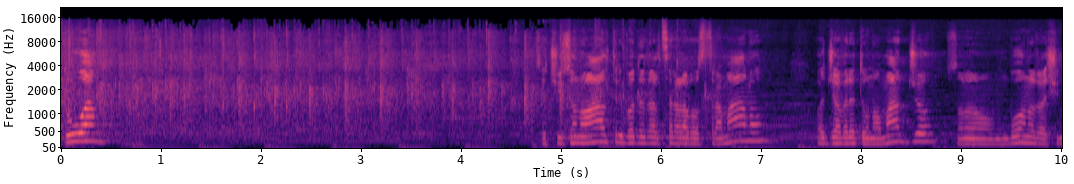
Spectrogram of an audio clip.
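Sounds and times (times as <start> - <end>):
speech: 0.0 - 0.6, 4.8 - 10.0
audience applause: 0.0 - 5.9.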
